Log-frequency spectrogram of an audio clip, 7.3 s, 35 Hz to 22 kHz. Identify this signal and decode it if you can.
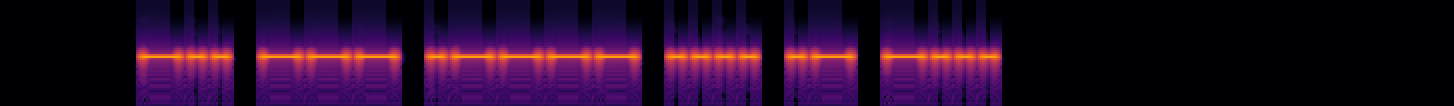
Morse code, heard as a keyed tone, about 20 wpm, 700 Hz. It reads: DO1HAB
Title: DXCC-100 Call Signs - 6 Characters - 20wpm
